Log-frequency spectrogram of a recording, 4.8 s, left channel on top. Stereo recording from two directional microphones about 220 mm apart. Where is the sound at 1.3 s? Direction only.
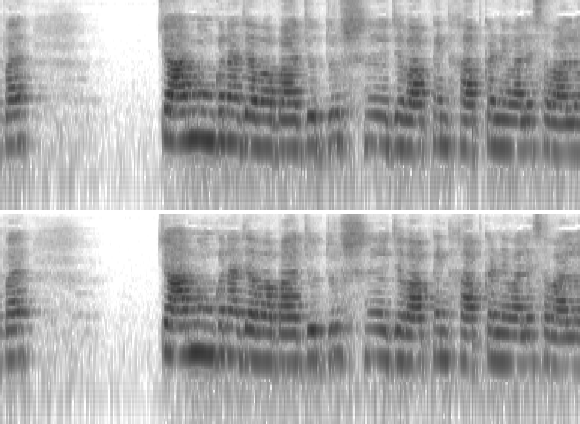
45° left (ahead or behind).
